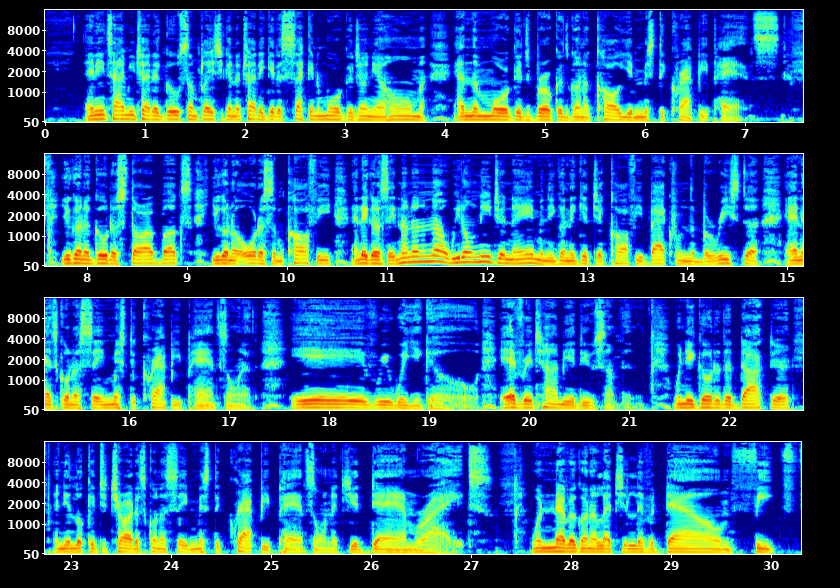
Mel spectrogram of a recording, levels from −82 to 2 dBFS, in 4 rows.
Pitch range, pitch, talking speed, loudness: 100-120 Hz, 110 Hz, 240 wpm, -19 LUFS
